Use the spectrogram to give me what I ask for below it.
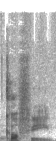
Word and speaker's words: Ko-fi: We also have a coffee because quite clearly we need some sort of help, and financial help is as good as anything else.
